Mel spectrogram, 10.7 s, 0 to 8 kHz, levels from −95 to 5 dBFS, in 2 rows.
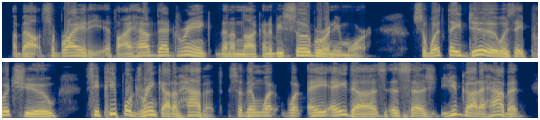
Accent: American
